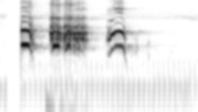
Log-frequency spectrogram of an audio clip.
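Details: Sumatran junglefowl challenge call, used to lure wild birds: three loud hoarse bursts, a short first note, a longer strained middle phrase and a brief rising final note, with a low hum continuing afterwards.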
